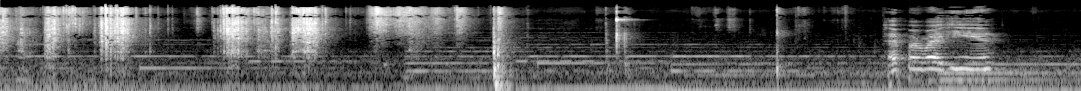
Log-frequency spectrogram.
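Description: Salt and pepper being added to a pot of soup: four or five quick crackly bursts in the first three seconds, over background music with a low bass line. A single sharp click comes about five seconds in.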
